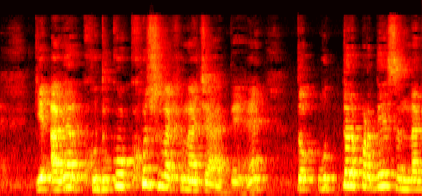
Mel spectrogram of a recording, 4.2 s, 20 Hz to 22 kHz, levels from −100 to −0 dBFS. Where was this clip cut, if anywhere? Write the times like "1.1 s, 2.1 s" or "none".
none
